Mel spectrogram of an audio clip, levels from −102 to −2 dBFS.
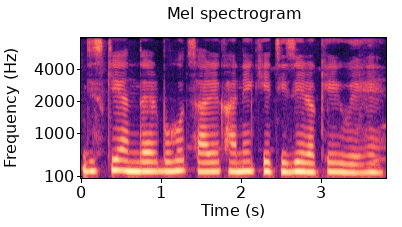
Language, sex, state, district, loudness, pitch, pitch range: Hindi, female, Arunachal Pradesh, Papum Pare, -12 LUFS, 195 Hz, 190-205 Hz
